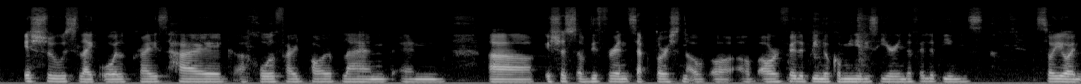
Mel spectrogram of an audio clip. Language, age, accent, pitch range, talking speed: English, 20-39, Filipino, 125-135 Hz, 150 wpm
